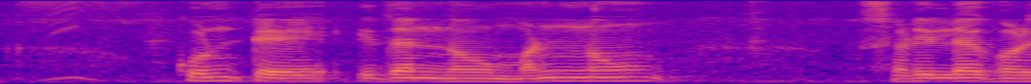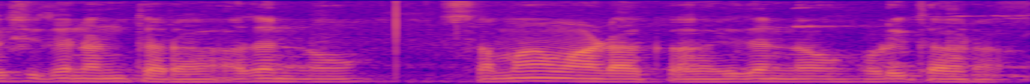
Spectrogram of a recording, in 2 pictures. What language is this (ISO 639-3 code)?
kan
